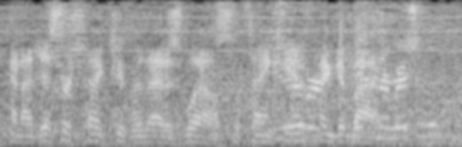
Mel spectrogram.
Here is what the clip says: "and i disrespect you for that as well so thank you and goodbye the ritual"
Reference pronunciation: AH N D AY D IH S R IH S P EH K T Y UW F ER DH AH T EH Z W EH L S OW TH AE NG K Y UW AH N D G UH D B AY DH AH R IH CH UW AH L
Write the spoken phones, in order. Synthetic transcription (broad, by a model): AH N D AY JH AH S R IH S P EH K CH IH F ER DH AH T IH Z W EH L S OW TH AE NG K Y UW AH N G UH D B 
